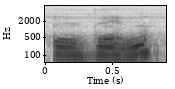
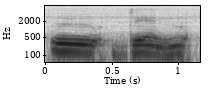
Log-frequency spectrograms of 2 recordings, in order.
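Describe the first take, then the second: First: The middle consonant is a soft th sound. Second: The middle consonant is a hard d sound. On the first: This is the later pronunciation of the period. "by this stage was being pronounced u then" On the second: This is the older, classical pronunciation. "which we would pronounce it in classical Greek"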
